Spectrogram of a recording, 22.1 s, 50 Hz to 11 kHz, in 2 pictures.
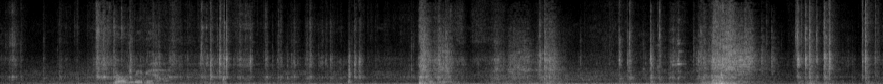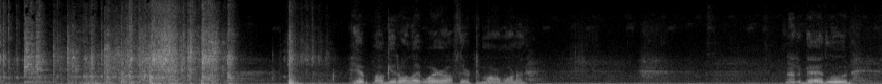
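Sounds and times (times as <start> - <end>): scrap metal clanking and rattling: 0.0 - 15.4.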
